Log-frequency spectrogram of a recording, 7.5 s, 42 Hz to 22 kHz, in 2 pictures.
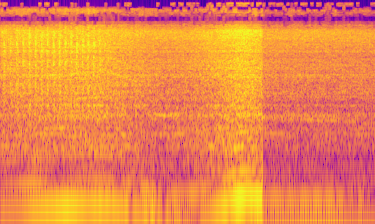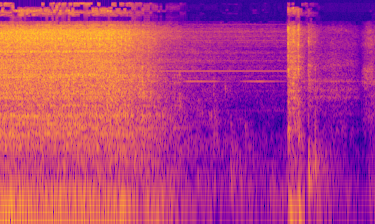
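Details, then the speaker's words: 2014 Kia 2.4L GDI four-cylinder, fresh oil change: held engine speed around 2,500 rpm carries a rapid metallic rod knock clatter that fades as revs drop; engine will eventually need replacing. "this is a GDI 2.4 L Kia and we're starting to get that uh rod knock rattle at about 22500 RPM so here's the noise"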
